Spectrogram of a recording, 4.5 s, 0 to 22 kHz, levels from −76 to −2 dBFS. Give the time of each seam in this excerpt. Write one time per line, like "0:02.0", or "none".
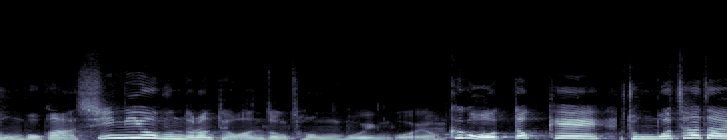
0:02.6

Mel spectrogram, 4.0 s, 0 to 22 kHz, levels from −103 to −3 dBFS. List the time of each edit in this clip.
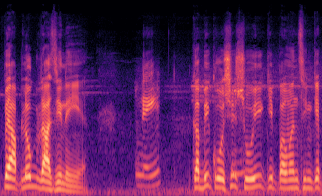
0:02.3

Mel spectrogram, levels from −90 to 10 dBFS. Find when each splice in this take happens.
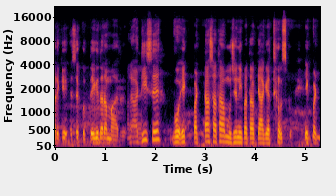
0:01.7

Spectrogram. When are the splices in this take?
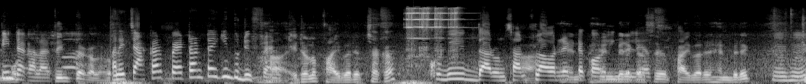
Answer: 0:01.0
0:04.1

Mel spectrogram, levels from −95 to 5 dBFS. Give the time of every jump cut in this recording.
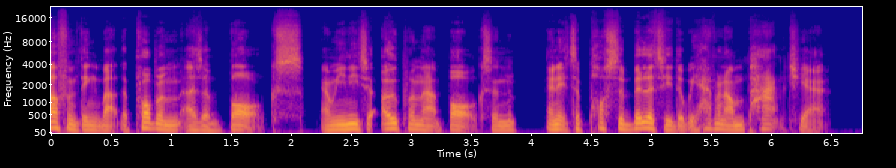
none

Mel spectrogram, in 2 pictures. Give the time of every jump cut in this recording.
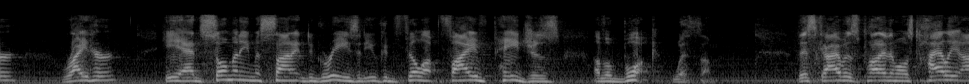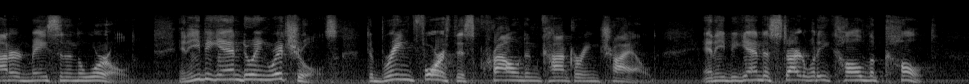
0:04.7

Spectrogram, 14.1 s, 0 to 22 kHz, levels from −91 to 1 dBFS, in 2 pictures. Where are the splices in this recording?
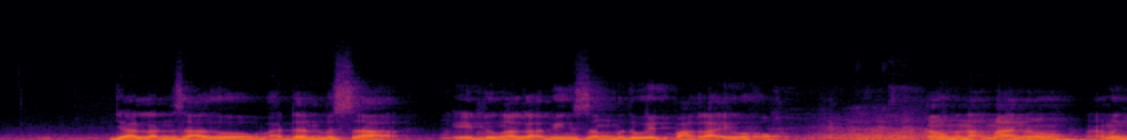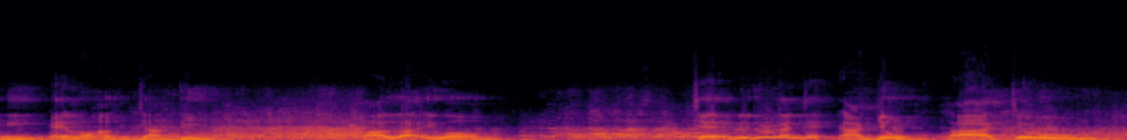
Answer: none

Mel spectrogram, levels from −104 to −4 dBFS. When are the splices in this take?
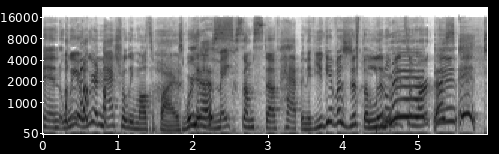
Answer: none

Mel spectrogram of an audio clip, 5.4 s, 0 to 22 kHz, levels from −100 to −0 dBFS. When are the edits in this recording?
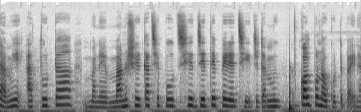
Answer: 0:01.2
0:04.2

